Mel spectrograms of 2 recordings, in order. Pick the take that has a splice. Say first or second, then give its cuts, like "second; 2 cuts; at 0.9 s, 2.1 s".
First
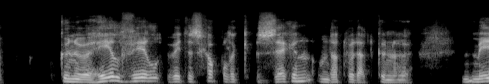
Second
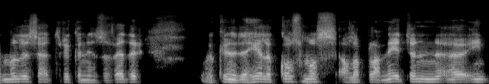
second; 1 cut; at 3.4 s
